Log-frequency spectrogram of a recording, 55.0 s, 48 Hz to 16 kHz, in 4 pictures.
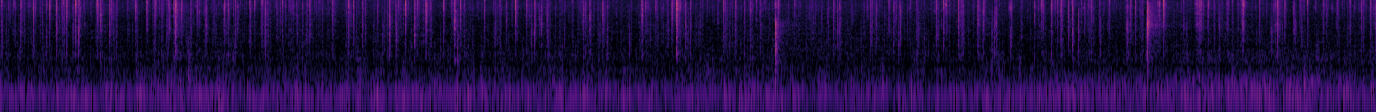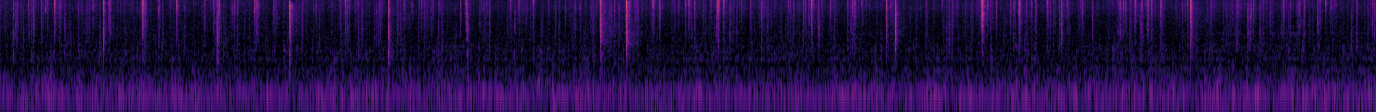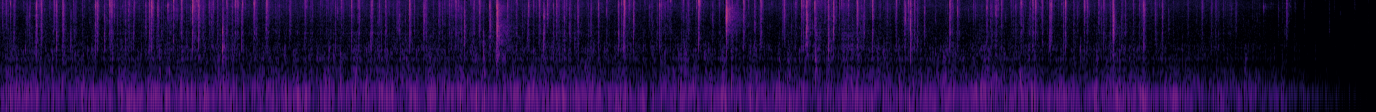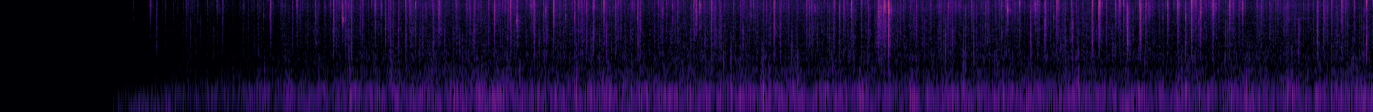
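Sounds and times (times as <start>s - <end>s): wood fire crackling: 0.0s - 40.6s, 42.6s - 55.0s.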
